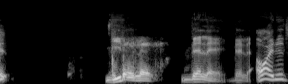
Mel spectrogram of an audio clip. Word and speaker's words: Vele: Vele.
